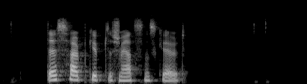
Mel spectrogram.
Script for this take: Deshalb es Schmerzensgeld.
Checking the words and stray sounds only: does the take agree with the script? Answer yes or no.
no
